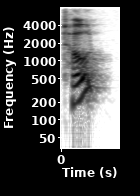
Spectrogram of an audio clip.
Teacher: The first T, tote, has a puff of air. The last T is unreleased. So it'll sound like tote.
